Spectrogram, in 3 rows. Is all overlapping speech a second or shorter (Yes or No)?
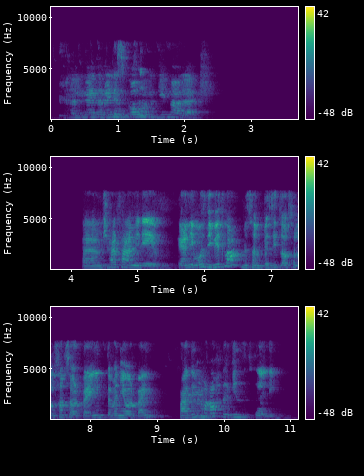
Yes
